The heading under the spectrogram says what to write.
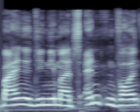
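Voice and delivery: ordinary delivery

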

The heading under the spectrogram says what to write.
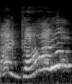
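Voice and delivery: very high-pitched, very loud yelp. Repeating their own reaction to getting the kill, high-pitched voice. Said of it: "I was like".

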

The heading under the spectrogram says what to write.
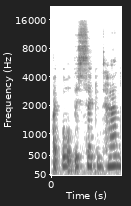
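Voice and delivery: ordinary delivery

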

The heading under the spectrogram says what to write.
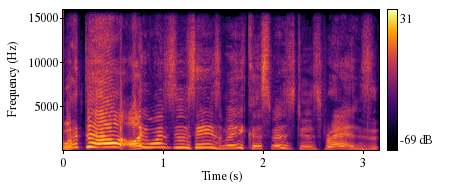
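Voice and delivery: high, loud, laughing outburst of disbelief.

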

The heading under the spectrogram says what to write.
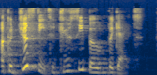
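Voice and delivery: ordinary delivery

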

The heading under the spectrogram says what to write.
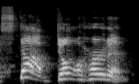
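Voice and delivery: woman's voice, high, urgent yelling out. Narrating the scene, voice a lady in the group yelling toward the players.

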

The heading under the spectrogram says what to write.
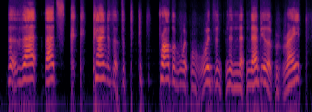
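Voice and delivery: stuttering. Asked whether she can pick up anything in the nebula, [name] answers, stuttering. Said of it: "[name] stuttered".

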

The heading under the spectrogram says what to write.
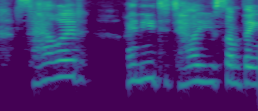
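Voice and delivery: imitated nervous voice. Acting out an imagined confession: imitating someone nervous. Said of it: "And she's all nervous".

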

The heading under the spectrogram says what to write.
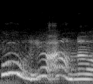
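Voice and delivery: voice jumps up high on the word "price". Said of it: "my voice gets high".

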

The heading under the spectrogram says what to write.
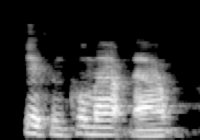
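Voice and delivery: ordinary delivery

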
